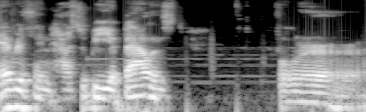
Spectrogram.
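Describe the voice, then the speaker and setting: With a Spanish accent, a man talks in a lively intonation. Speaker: trader. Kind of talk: live trading stream chat. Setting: video call. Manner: halting.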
